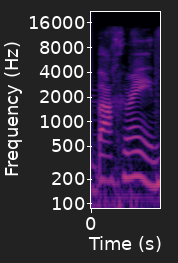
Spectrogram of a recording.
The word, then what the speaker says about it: Bahrain: Bahrain.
